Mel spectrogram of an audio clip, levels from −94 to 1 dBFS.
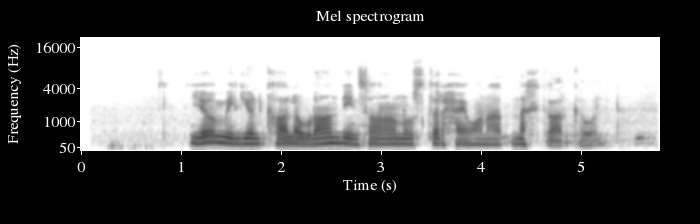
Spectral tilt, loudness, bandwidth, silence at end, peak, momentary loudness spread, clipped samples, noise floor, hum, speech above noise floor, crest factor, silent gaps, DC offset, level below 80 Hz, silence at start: -8 dB/octave; -30 LUFS; 8.6 kHz; 0.15 s; -12 dBFS; 13 LU; under 0.1%; -65 dBFS; none; 36 dB; 20 dB; none; under 0.1%; -74 dBFS; 1.1 s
